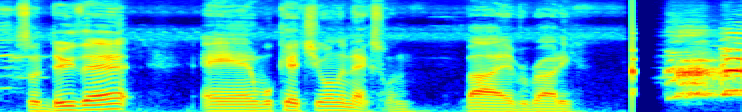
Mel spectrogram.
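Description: A young man talks close to the microphone with animation.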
